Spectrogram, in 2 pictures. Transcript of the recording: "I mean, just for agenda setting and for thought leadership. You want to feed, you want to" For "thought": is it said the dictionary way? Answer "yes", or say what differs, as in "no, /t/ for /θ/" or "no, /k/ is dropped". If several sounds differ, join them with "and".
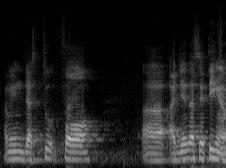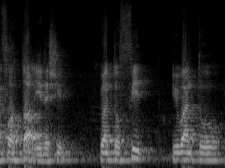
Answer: no, /t/ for /θ/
